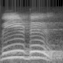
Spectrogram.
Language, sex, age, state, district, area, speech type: Tamil, female, 30-45, Tamil Nadu, Cuddalore, rural, read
